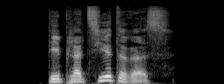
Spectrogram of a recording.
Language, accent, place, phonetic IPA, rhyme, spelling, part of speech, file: German, Germany, Berlin, [deplaˈt͡siːɐ̯təʁəs], -iːɐ̯təʁəs, deplatzierteres, adjective, De-deplatzierteres.ogg
- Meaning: strong/mixed nominative/accusative neuter singular comparative degree of deplatziert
